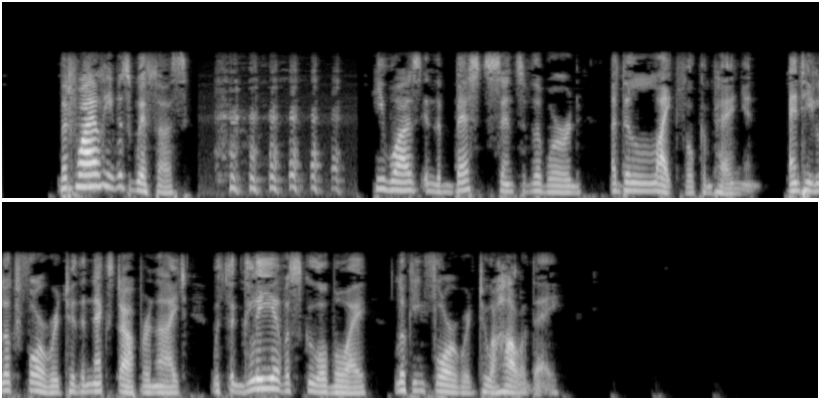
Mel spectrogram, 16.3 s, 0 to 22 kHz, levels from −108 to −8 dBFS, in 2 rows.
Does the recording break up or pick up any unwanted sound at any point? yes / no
yes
